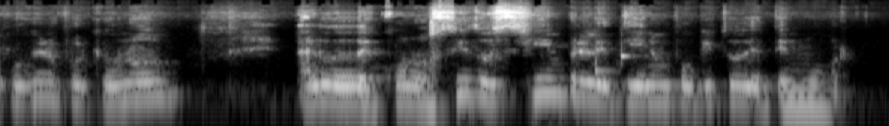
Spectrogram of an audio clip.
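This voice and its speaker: There is noticeable background noise. A woman speaks at a fairly quick pace over it. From Venezuela. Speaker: psychologist lecturer. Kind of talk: lecture.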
